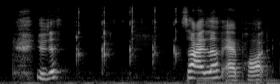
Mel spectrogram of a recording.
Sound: clicking sounds

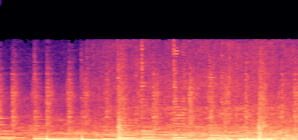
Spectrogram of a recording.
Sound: buzzing

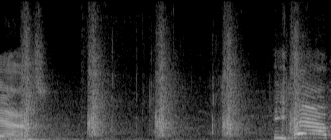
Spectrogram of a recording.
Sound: clapping

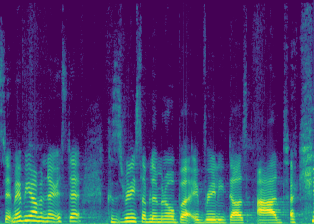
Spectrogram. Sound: none

